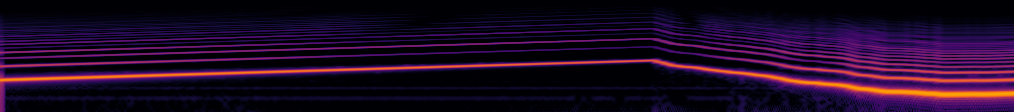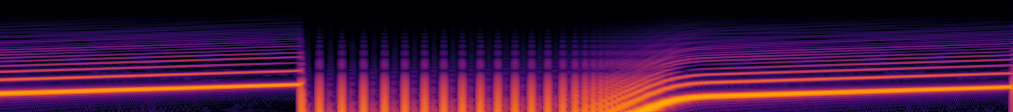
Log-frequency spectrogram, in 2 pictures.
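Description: Serge modular synthesizer oscillator tone shaped through the Extended ADSR, buzzy with many overtones and gliding in pitch. It rises slowly for about three seconds, then falls quickly and creeps up again. Around seven seconds in the pitch drops so low that it breaks into a fast, even pulsing, then sweeps back up.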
